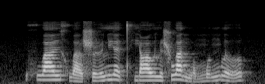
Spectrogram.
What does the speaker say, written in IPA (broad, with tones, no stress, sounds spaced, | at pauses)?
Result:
x w a˥ ɪ̯ x w ä˨˩ ʂ ɻ̩˧˥ l j ɛ˥˩ t̪ʰ j ɑ˥ ʊ̯ l i˨ ʂ w a˥˩ n w ɔ˩ m ɤ˧˥ ŋ l ɤ˨˩˦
